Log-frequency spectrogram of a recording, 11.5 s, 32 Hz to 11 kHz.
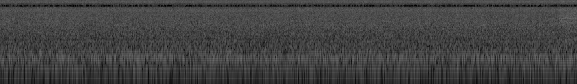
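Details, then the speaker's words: Arctic King 8,000 BTU/hr mobile air conditioner, compressor just kicked on, still warming up: steady even hum and rush of air with no knocking, rattling or squeal. Compressor runs normally and sounds good. "Gotta wait for it to warm up. It just kicked on. Compressor sounds good."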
